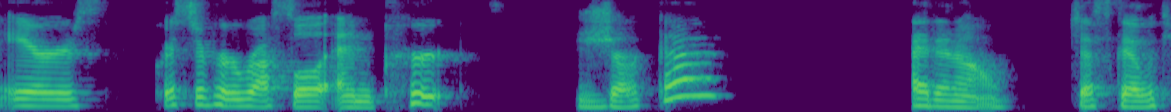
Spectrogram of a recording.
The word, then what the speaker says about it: Żarka: So anyway, it also is starring Benjamin Ayres, Christopher Russell, and Kurt Żarka. I don't know. Jessica, with your Polish husband, you'll have to help me out with this. Szarka. Żarka, yeah. Żarka.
